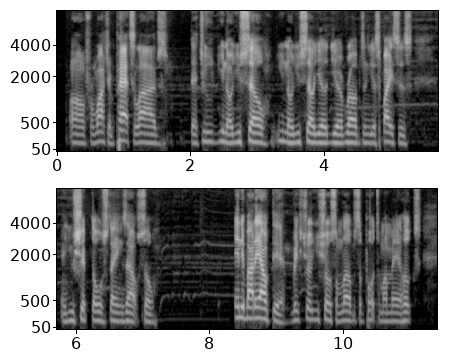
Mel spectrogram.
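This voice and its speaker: The sound is dry and close, with no echo and music playing in the background. Someone talks at a fairly quick pace with an American accent. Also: man, fairly high pitch for a man. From New Jersey, with summers in Alabama. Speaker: sports streamer. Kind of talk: casual live stream chat. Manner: animated.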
